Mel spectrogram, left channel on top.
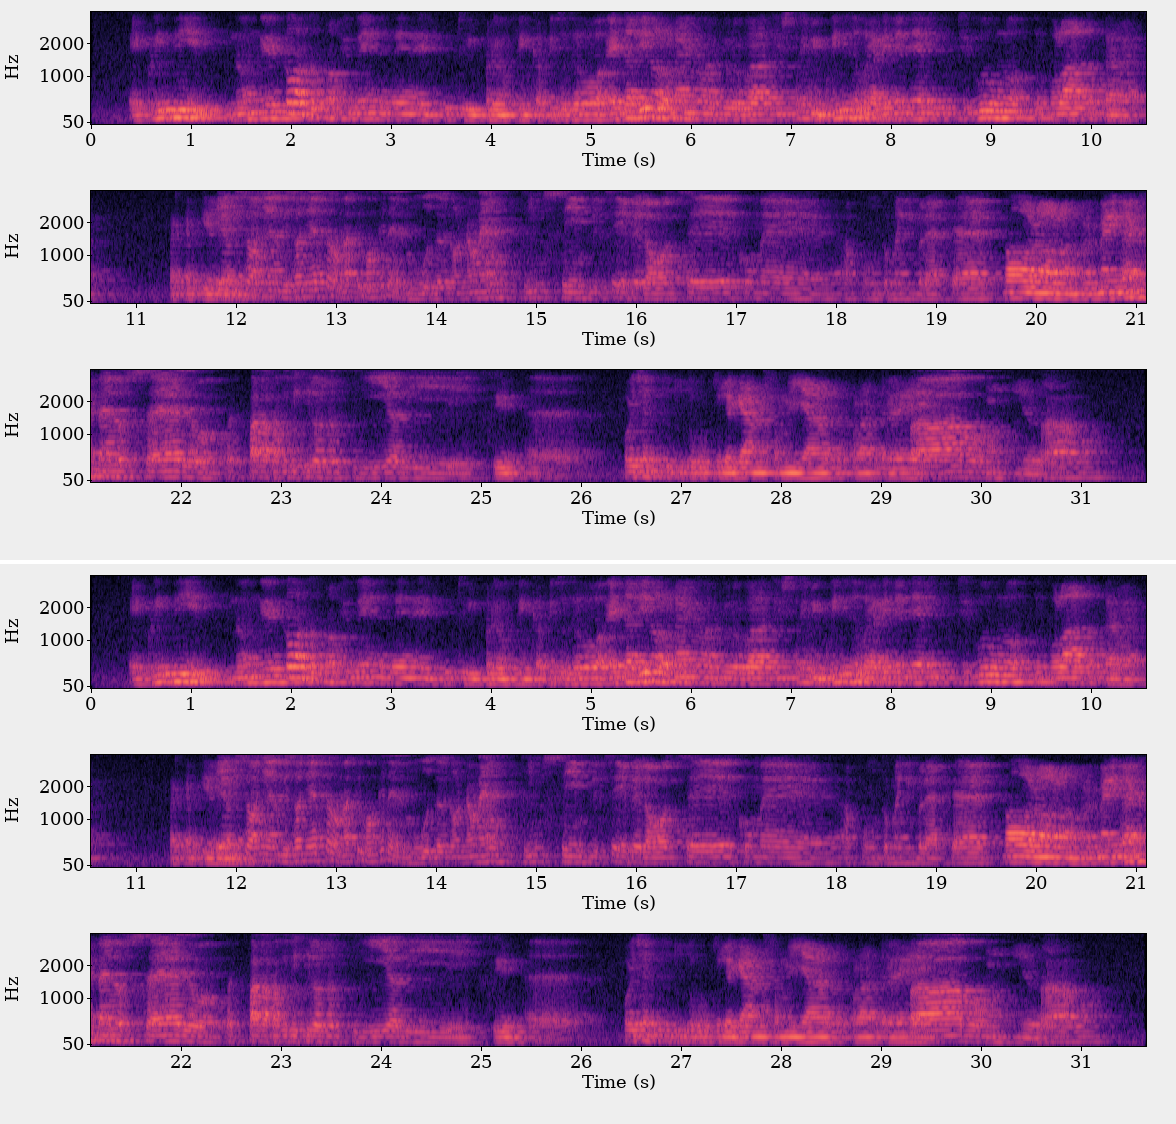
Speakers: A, in the centre; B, on the right (about 30°).
A: e quindi non mi ricordo proprio bene, bene il, tutto il primo film, capito? Devo- e da lì non l'ho neanche mai più riguardato in streaming, quindi dovrei rivederli tutti e due uno dopo l'altro per, per capirli
B: E
A: al
B: bisogna,
A: meglio.
B: bisogna essere un attimo anche nel mood, non, non è un film semplice e veloce come appunto Men in Black, è,
A: No, no, no, Man in
B: è
A: Black
B: bello serio, pa- parla tanto di filosofia, di...
A: Sì. Sì.
B: eh,
A: Poi c'è tu- tutto questo legame familiare tra padre
B: bravo,
A: e figlio,
B: bravo.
